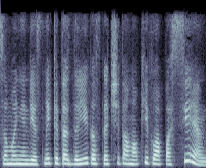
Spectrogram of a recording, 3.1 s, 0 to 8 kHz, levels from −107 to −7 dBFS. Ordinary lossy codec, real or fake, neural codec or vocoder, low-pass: AAC, 48 kbps; fake; codec, 16 kHz, 0.5 kbps, FunCodec, trained on Chinese and English, 25 frames a second; 7.2 kHz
